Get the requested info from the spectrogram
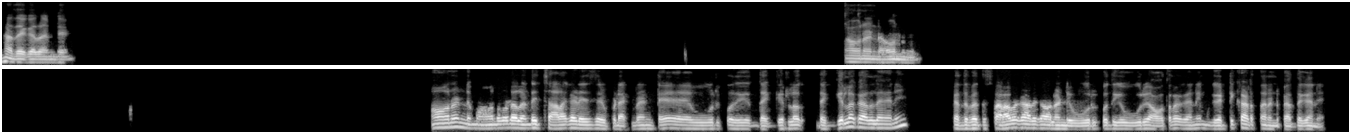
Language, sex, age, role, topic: Telugu, male, 20-24, host, బెడ్‌రూం ఎలా ఉంటే మీరు సుఖంగా నిద్రపోతారు?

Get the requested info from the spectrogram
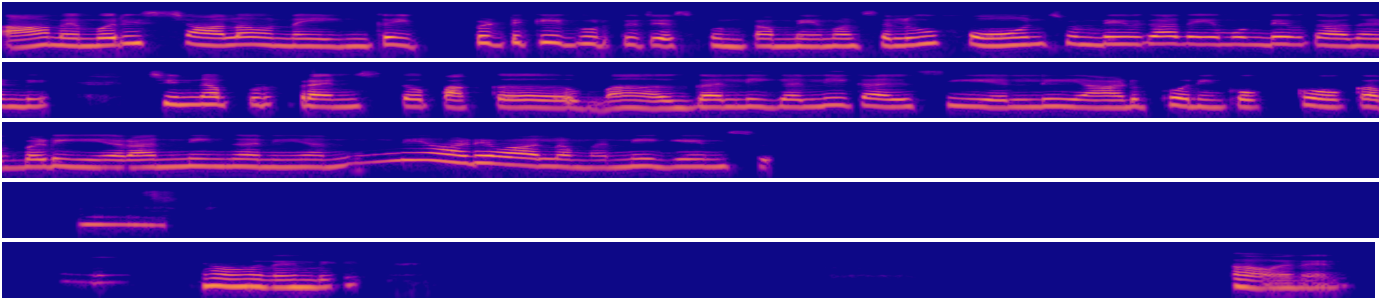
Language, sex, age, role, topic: Telugu, female, 25-29, guest, సామాజిక మాధ్యమాల్లో మీరు సాధారణంగా ఏమి పంచుకుంటారు?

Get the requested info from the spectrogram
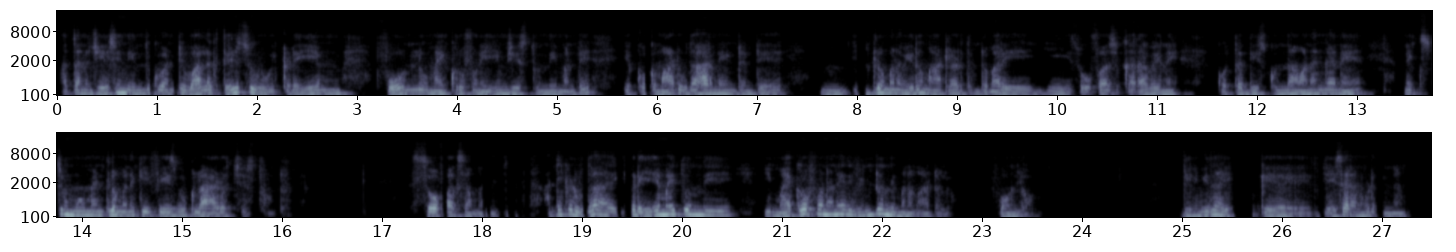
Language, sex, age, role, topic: Telugu, male, 30-34, guest, మీ కంప్యూటర్లో ఉన్న పత్రాలు, ఫోటోలు లేదా సంగీతాన్ని సాధారణంగా మీరు ఎక్కడ పంచుకుంటారు?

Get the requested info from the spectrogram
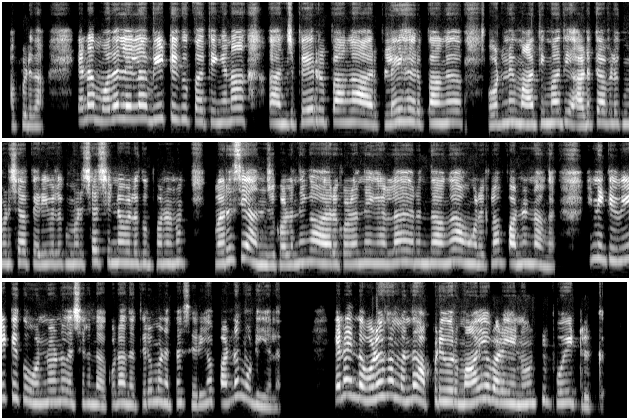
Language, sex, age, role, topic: Tamil, female, 30-34, guest, நேரில் சந்திக்காமல் உருவாகும் திருமண உறவுகள் எப்படிப் பலமாகவும் நீடித்தும் அமையும் என்று நீங்கள் நினைக்கிறீர்கள்?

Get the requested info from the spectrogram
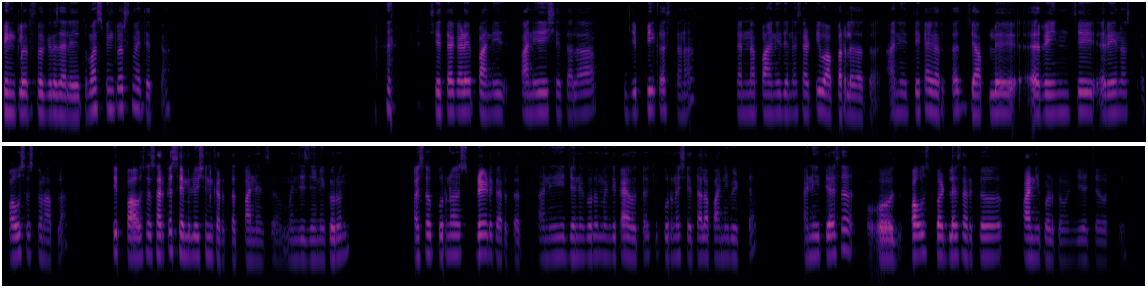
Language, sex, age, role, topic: Marathi, male, 20-24, guest, कधी तुमच्यासोबत असा एखादा योगायोग घडला आहे का, ज्यामुळे आयुष्यच बदलल्यासारखं वाटलं?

